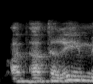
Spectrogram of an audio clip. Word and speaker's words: Atarim: So, first of all, I pronounce it some way. Atarim means websites in Hebrew, yeah, which is my native language. And that is what I was going for. But I don't want to force the pronunciation because in the English language, there is no emphasis on the end of the word. So Atarim doesn't exist in English.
